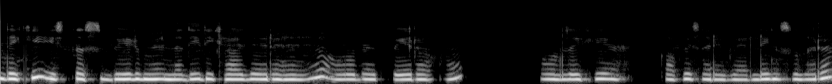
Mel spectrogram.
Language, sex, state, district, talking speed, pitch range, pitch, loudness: Hindi, male, Bihar, Muzaffarpur, 135 wpm, 230-245 Hz, 235 Hz, -14 LUFS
